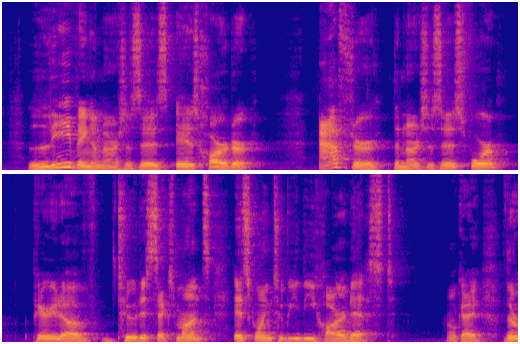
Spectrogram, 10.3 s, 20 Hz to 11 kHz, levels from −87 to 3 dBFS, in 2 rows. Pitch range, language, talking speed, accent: 120-150 Hz, English, 140 wpm, American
